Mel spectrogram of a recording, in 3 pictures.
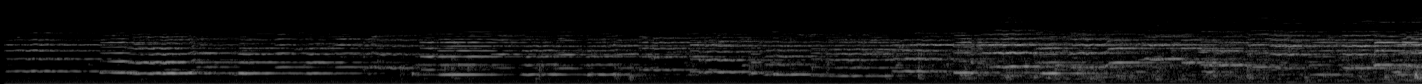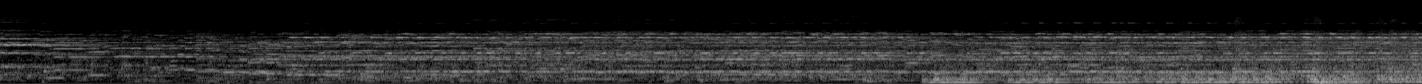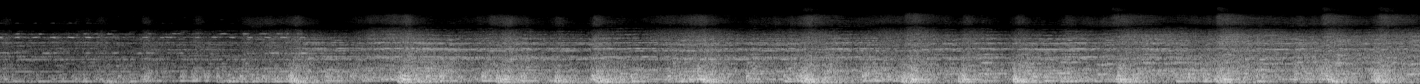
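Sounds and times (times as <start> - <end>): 
orchestra playing a concerto: 13.9 - 42.6.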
